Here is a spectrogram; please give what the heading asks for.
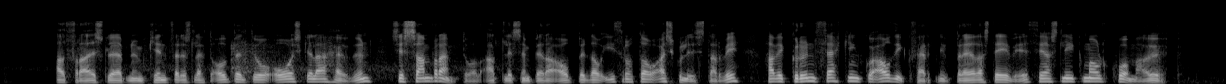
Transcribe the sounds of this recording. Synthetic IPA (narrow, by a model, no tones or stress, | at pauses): aðfɾaːðɪst̪ʏɛp̚nʏmcʰɪnfɛɾɪslɛxt̪ɔ̰ðpɛlt̪ɪɔɣʔoːwɛscɪlɛɣaɦɛɣðʏn | sjɛsamrajm̥t̪ɔɣa̰ða̰t̪lɪɾ̥sɛmpɛːɾa̰ʔa̰ːwpɪɾðawiːθɾowht̪aːwajskʏlɪðst̪aɾvɪ | haːvɪkɾʏnːθɛhciŋkʏaːwðikʰvɛɾt̪nɪɣpɾeːɣðast̪eːjvɪðθɛɣasiːkmaːwlkʰɔːma̰ʏhp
